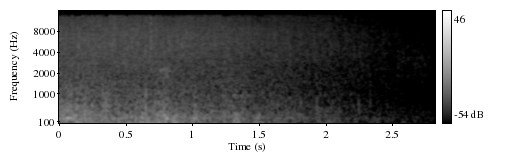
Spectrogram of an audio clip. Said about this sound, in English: The storm continued for 20 minutes.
